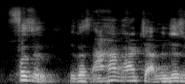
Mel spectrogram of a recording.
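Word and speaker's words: Fazal: z a l and it's pronounced fuzzle because i have had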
